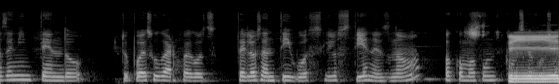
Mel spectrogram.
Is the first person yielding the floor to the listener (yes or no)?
yes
